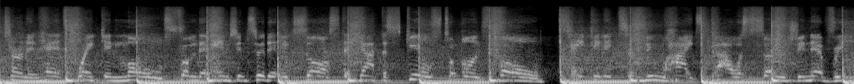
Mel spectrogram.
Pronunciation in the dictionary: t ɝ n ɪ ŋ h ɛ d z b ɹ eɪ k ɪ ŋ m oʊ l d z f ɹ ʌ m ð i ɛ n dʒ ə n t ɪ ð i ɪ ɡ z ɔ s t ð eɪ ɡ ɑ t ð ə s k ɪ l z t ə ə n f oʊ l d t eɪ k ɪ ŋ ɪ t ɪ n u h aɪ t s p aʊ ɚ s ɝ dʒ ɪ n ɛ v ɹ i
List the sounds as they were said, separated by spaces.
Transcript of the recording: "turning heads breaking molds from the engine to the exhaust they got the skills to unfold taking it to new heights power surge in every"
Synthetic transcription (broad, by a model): t ɝ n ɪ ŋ h ɛ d b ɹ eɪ k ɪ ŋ m oʊ l d z f ɹ ʌ m ð i ɛ n dʒ ə n t ɪ ð i ɪ ɡ z ɔ s t ð eɪ ɡ ɑ t ð ə s k ɪ l z t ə ə n f oʊ l d t eɪ k ɪ ŋ ɪ t ɪ n u h aɪ t s p aʊ ɚ s ɝ dʒ ɪ n ɛ v ɹ i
